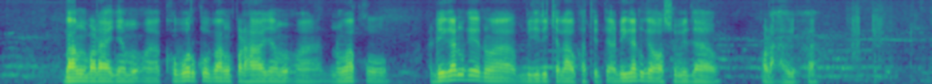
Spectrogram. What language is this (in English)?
Santali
